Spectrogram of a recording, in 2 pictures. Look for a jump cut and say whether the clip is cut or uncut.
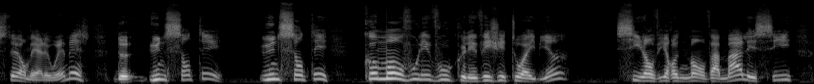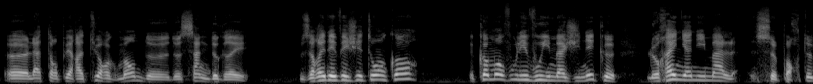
uncut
